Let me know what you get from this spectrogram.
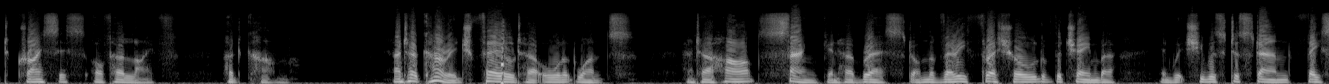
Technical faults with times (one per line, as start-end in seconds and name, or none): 0.00-13.30 hard clipping
5.01-5.05 corrupt frame decoded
